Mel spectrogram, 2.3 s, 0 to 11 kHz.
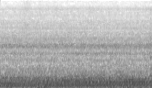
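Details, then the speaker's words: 1993 Ford Escape driving at 27 degrees: uneven, stumbling, rumbling low note with hesitation. The engine is running on five cylinders with a cylinder 3 misfire from a failed ignition coil, and a blinking check engine light. "this is the examples of what's gonna what's gonna happen when you get a bad coil and you're also going to get a blinking check engine light"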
